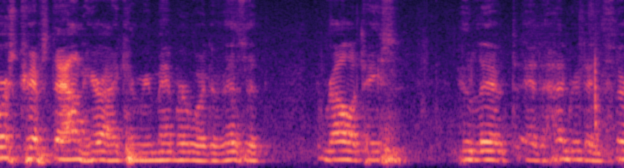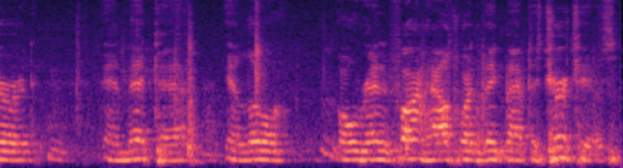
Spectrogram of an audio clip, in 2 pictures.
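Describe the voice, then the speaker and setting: With a US Midwestern accent, the speaker keeps a moderate pace and a monotone, flat intonation, amid noticeable background noise and audible room echo. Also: man, fairly high pitch for a man. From Kansas City area, Kansas. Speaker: former mayor. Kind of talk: historical talk to an audience. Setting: meeting with audience. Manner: halting, with many fillers.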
